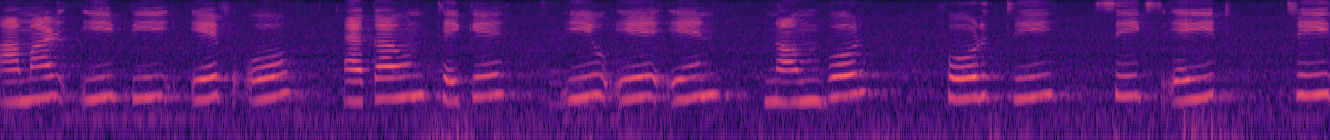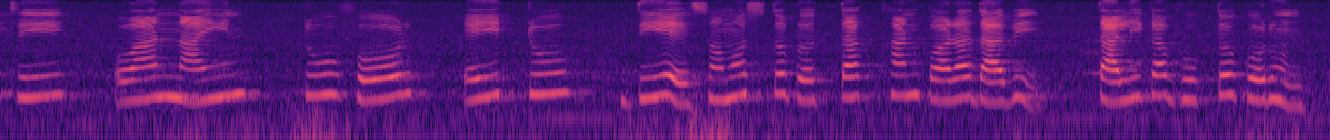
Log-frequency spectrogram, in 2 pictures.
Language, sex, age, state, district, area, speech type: Bengali, female, 30-45, West Bengal, Jhargram, rural, read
